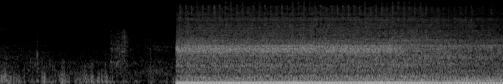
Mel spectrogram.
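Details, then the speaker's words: BMW E30 318iS that sometimes struggled to start, after fixing several vacuum leaks and replacing a badly cracked purge line: the engine catches and settles into a steady, even idle with no hunting or hiss. Normal idle. "put it back in really nice and tight and it seems to be running heat better"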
